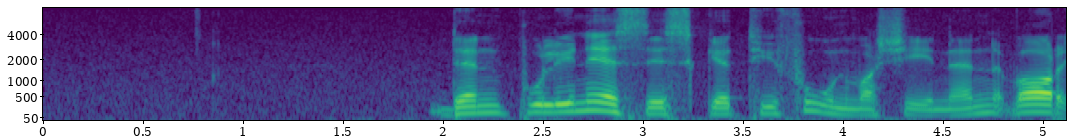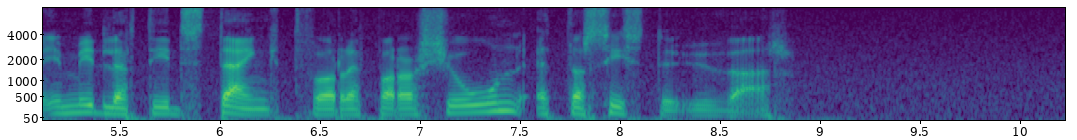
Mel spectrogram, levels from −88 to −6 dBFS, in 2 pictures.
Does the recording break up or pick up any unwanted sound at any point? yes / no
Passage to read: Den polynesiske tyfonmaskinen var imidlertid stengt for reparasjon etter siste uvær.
no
